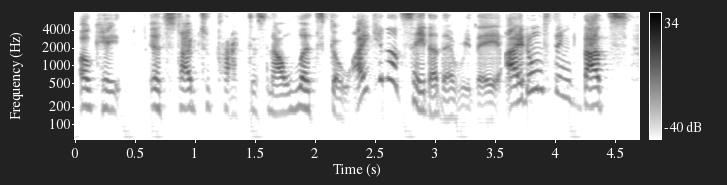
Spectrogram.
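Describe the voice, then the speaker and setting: A woman's voice: medium pitch, wildly swooping pitch, a little fast, pushed and bright. A young woman with a Turkish accent, a guest chatting casually, rambling and hunting for words with many fillers. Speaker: interview guest. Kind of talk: casual video-call chat.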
